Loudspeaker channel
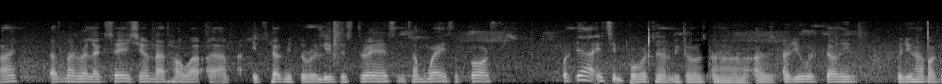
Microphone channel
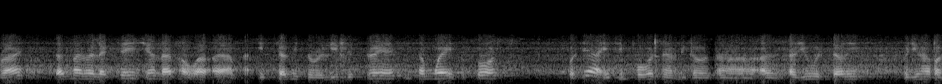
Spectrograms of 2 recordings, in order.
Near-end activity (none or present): none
